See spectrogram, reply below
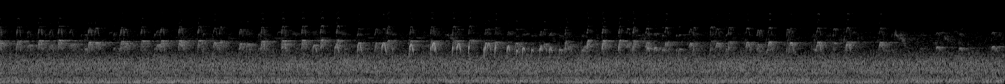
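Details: Competing Eurasian oystercatchers in a territorial interaction in Helsinki, Finland, April 2022, performing the piping display with necks stretched forward: loud, rapid, continuous shrill piping notes, several birds overlapping, fading toward the end.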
